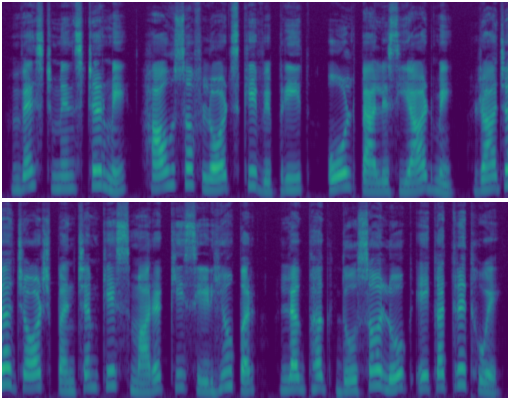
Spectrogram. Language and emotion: Hindi, neutral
